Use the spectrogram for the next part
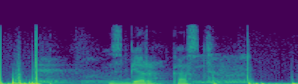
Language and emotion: Russian, neutral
